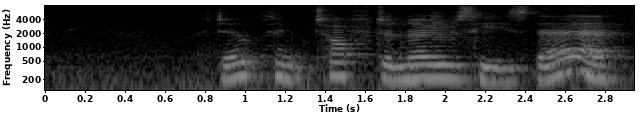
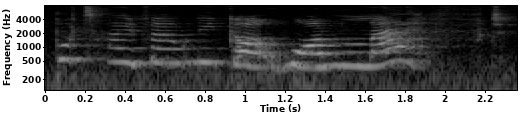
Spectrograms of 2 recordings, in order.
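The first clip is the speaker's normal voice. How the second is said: dismayed cry; 10 semitones higher than usual. Acted. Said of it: "cried Tofter".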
